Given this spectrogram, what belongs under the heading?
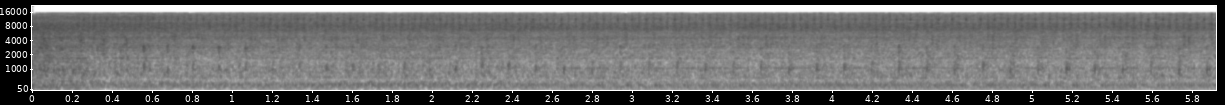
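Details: Alfa Romeo 145 1.6 boxer petrol engine at idle: a quick, light ticking running steadily over the engine note.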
